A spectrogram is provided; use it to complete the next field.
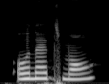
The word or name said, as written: honnetement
